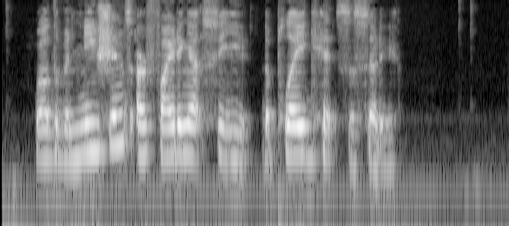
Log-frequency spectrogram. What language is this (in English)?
English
